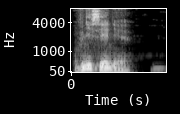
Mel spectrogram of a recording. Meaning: 1. bringing in, carrying in 2. entry, entering, insertion
- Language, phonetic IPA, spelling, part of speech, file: Russian, [vnʲɪˈsʲenʲɪje], внесение, noun, Ru-внесение.ogg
